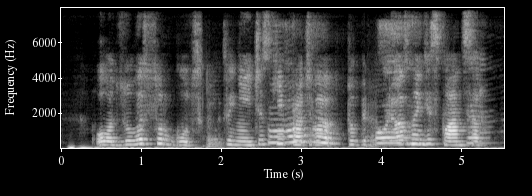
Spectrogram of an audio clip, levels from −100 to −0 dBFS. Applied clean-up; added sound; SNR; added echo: neural mask model DeepFilterNet 3.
